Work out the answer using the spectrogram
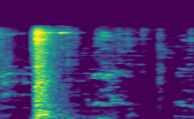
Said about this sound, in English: Well, you're the one that shut the door.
